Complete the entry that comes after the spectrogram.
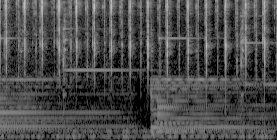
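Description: A new clicking fidget toy, tapped in a quick, irregular run of sharp little clicks over a faint steady hum.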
